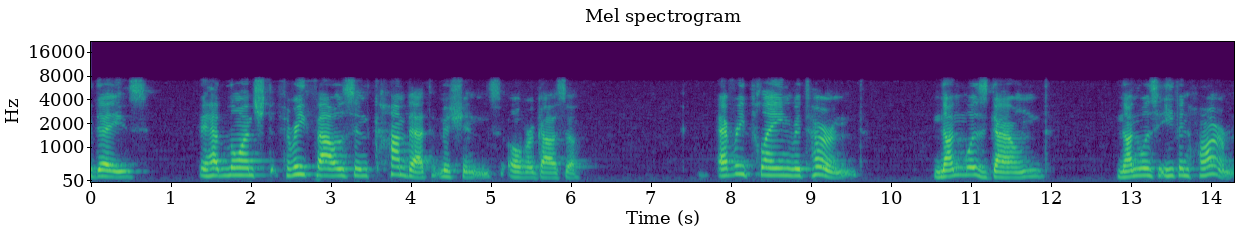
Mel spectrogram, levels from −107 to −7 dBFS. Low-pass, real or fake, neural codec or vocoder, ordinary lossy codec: 7.2 kHz; real; none; Opus, 24 kbps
